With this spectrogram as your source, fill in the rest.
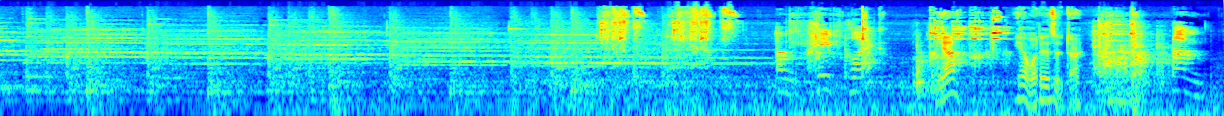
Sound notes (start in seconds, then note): none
